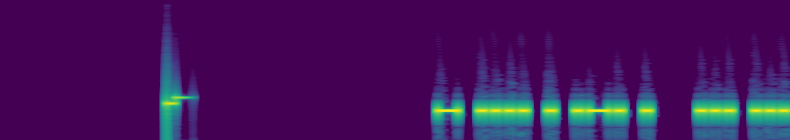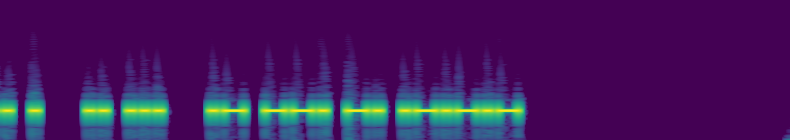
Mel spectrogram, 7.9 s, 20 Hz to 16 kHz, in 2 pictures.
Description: Morse code, heard as a keyed tone, about 36 wpm, 700 Hz. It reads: THERE SHE IS AGN.
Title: Sentences from Top 200 Words and Abbreviations 35wpm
